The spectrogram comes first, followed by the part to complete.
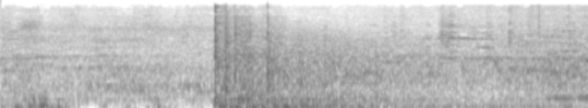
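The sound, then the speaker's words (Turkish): A sudden, loud blast erupts partway through, followed by a heavy, lingering rumble, with background noise and murmuring before it: portable picnic gas canisters exploding on the terrace floor of an apartment building in Diyarbakır, Turkey, after embers from a barbecue grill fell on them. “O tüpler binanın teras katında bomba gibi patladı.”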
